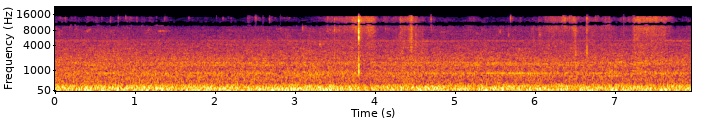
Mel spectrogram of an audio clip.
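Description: Steady low outdoor rumble with no clear single source, and one faint click a little before the middle.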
